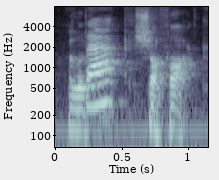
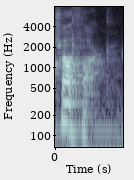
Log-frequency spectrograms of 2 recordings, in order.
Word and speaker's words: Shafak: I'm going to try really hard not to mispronounce her name. Um Alf Shak Shafak Shafak Shafak Shafak um Elef Shafak.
